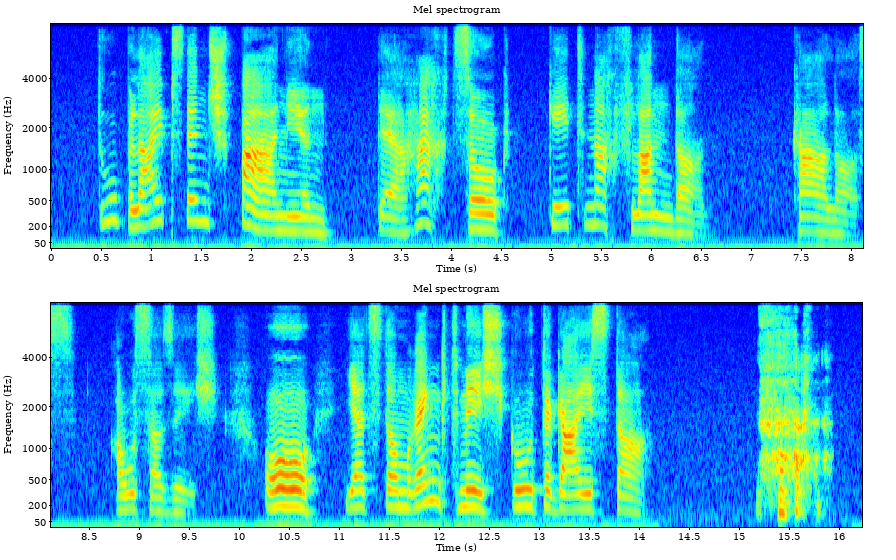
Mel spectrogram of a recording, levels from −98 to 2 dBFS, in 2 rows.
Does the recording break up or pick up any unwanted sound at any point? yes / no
yes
